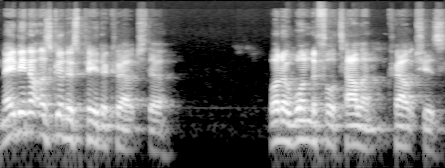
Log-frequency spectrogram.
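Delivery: ironic, insincere, sarcastic tone, not meaning a word. Praising a player's talent to the guys, in a sarcastic tone. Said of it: "I'm being sarcastic".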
